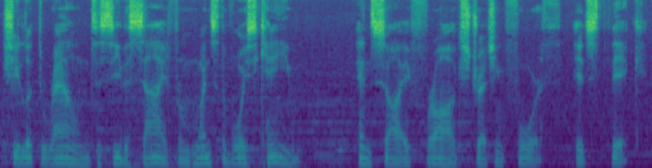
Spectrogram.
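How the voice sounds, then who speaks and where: A man's voice: low voice, steady tone, slow, a bit bright, soft background music. A man reading a fairy tale as storyteller, in scripted narration.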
